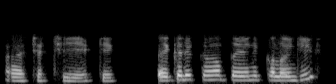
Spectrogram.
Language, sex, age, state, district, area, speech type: Kashmiri, male, 18-30, Jammu and Kashmir, Budgam, rural, conversation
